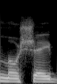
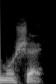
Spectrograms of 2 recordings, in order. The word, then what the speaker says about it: Moshe: of hard to say which turns into Moshe the Y just drops off because it's too hard to say Moshe nevertheless the yod that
